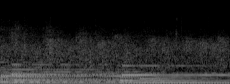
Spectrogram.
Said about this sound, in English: If you are alive, shout your loudest amen and clap for Jesus.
